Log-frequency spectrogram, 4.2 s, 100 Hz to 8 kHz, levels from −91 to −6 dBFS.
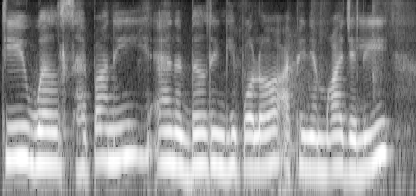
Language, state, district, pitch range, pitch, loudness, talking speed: Sumi, Nagaland, Kohima, 190-225 Hz, 205 Hz, -14 LUFS, 100 wpm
